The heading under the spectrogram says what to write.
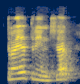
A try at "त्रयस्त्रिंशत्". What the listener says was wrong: त्रयस्त्रिंशत् स प्रोनाउंस करो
